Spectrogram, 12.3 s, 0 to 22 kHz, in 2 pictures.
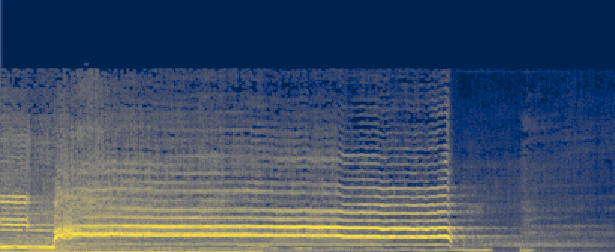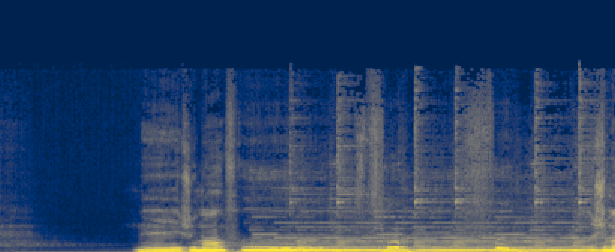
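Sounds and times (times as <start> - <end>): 
loud high-pitched human scream: 0.0 - 6.3
speech: 8.0 - 12.2.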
